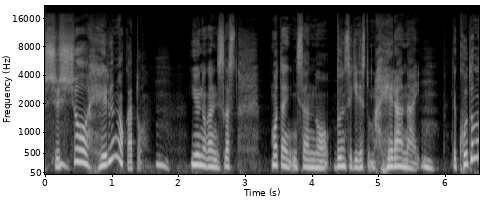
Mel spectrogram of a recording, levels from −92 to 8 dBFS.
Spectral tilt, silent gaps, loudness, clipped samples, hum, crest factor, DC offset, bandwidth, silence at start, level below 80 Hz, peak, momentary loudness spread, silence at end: -5.5 dB/octave; none; -23 LUFS; under 0.1%; none; 14 dB; under 0.1%; 17 kHz; 0 s; -60 dBFS; -8 dBFS; 11 LU; 0 s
